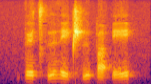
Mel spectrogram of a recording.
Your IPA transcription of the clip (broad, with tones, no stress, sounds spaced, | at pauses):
p ø˧˥ t͡sʼ ɯ˧˥ ð e˨˩˦ t͡ʃʼ ɯ˧˥ p ɑ˩ ʔ e˩˥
